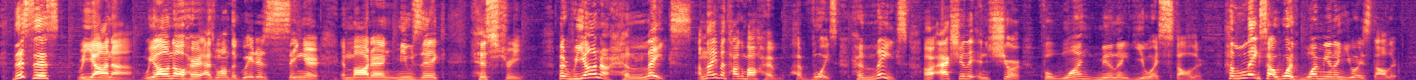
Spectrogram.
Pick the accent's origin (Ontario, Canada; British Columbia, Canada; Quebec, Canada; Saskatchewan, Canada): Ontario, Canada; Toronto; I grew up in Toronto, Canada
